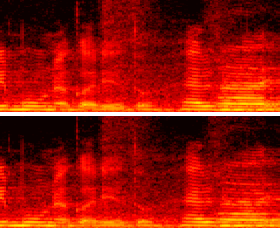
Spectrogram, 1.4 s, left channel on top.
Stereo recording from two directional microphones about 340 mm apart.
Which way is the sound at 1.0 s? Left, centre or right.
Centre.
